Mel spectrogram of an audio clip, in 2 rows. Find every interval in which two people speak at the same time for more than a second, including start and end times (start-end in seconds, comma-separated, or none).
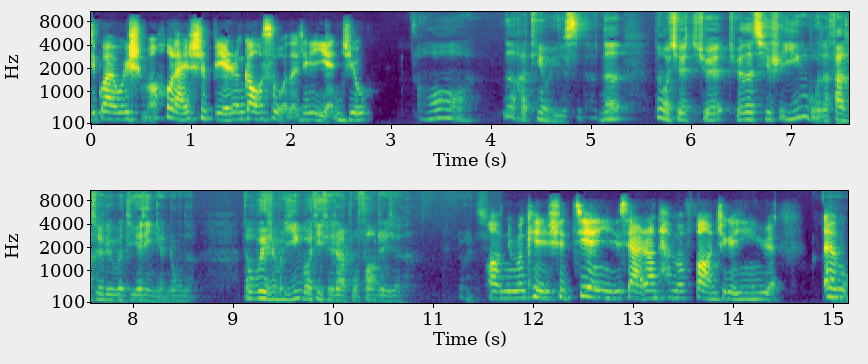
none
